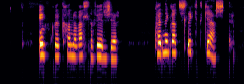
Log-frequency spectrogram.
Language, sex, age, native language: Icelandic, female, 16, Latvian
